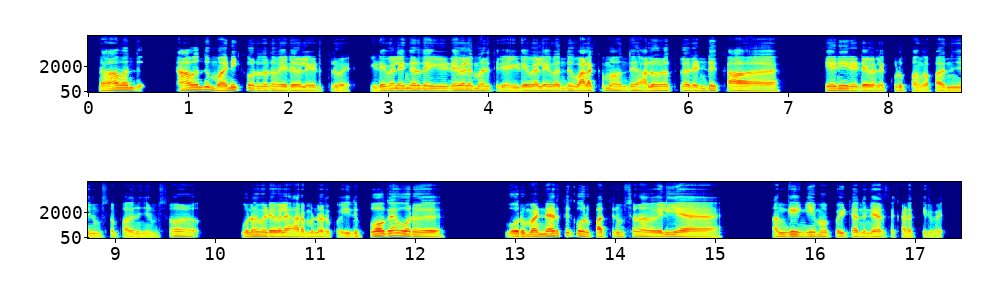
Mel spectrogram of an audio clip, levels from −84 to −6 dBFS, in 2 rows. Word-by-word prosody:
நான் 145 +6 +3
வந்து 155 -1 -3 0.4
நான் 140 +4 +4
வந்து 170 +2 0
மணிக்கு 160 +8 +1
ஒரு 135 - -1
தடவ 130 +1 -1
இடைவேளை 120 -1 +1
எடுத்துருவேன், 105 -3 -6 0.2
இடைவேளைங்கிறது 140 +4 +1 0.2
இடைவேளை 140 +2 +2
மாரி 135 0 0
தெரியாது, 110 -2 -1
இடைவேளை 125 +3 +1
வந்து 125 +2 -2
வழக்கமா 125 +4 +1
வந்து 125 +1 -3
அலுவலகத்தில 130 +1 0
2 130 +4 0
கா 120 - +3 0.9
தேநீர் 130 0 +3
இடைவேளை 120 -2 +1
குடுப்பாங்க, 110 -3 -4
15 105 0 -1
நிமிஷம் 105 +1 -11
15 105 0 -3
நிமிஷம், 140 +9 -5 0.6
உணவு 135 +2 +2
இடைவேளை 125 0 +3
1/2 115 -1 +2
மணிநேரம் 115 -1 -2
இருக்கும். 110 0 -5
இது 115 -1 -5
போக 160 +2 +5 0.2
ஒரு 140 -3 +2 0.9
1 120 0 +3
மணிநேரத்துக்கு 160 +5 +3
ஒரு 130 - -2
10 120 +1 0
நிமிஷம் 135 +2 -3
நான் 125 -2 +1
வெளியே 130 0 +3 0.9
அங்கேயும் 130 +3 +3
இங்கேயுமா 130 0 0
போயிட்டு 120 +1 -1
அந்த 115 - -4
நேரத்தை 115 -1 -1
கடத்திருவேன். 100 -1 -6
125 Hz, 165 wpm, -23 LUFS, 115-135 Hz, 0.9 s, போக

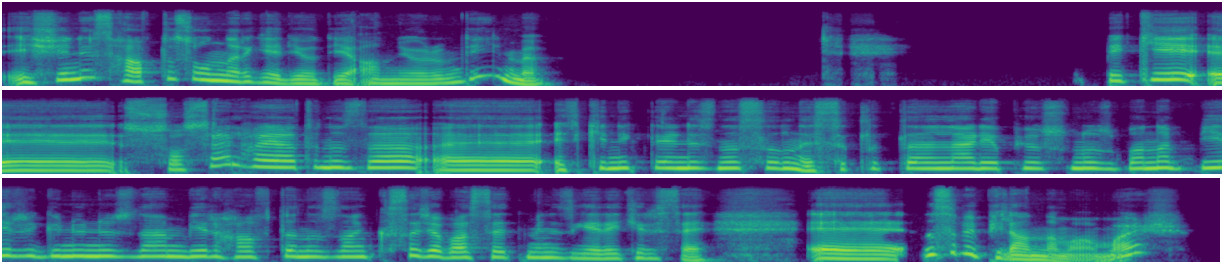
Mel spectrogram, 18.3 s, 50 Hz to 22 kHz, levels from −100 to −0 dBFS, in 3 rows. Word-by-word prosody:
eşiniz 285 - 0
hafta 220 +7 -1
sonları 255 -8 +2
geliyor 150 -6 -3
diye 145 0 -2
anlıyorum 145 +4 -3
değil 440 +3 -7
mi? - - +1 2.8
Peki, 245 +4 -1
eee, 185 - +3
sosyal 360 - -4
hayatınızda, 290 -3 +2
eee, 195 -1 +3
etkinlikleriniz 270 +3 -1
nasıl? 265 0 -1
Ne 175 -6 +2
sıklıkla 250 +5 -4
neler 255 0 +2
yapıyorsunuz? 255 -1 -2
Bana 260 0 0
1 280 0 +1
gününüzden, 260 -1 +1
1 260 +1 0
haftanızdan 245 0 -2
kısaca 255 -1 -1
bahsetmeniz 220 -2 -2
gerekirse, 180 -8 -3 0.5
eee, 175 -3 +5 0.2
nasıl 335 +5 +1
bir 340 -7 +1
planlaman 140 - 0
var? - - -2
245 Hz, 105 wpm, -24 LUFS, 190-270 Hz, 2.8 s, eee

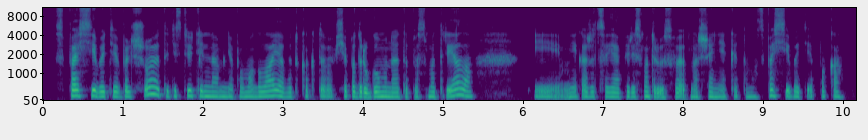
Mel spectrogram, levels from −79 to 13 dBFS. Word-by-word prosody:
Спасибо 195 -3 +4
те 165 0 0
большое. 225 +9 +3
Ты 180 -5 -5
действительно 180 -1 0
мне 160 0 -1
помогла. 165 +2 +1
Я 185 -3 +4
вот 155 0 -6
как-то - - -5
вообще 175 - -4
по-другому 165 -1 +3
на 160 -1 +2
это 150 -1 -6
посмотрела. 170 +5 +1 0.7
И - - -3
мне 155 +2 -4
кажется, 160 0 -2
я 155 -2 +1
пересмотрю 165 +1 -1
свое 150 +2 -1
отношение 155 0 -2
к - - -12
этому. 155 0 -6
Спасибо 180 +1 -1
те. 150 - -7
Пока. 165 -3 -6
165 Hz, 160 wpm, -26 LUFS, 160-180 Hz, 0.7 s, Спасибо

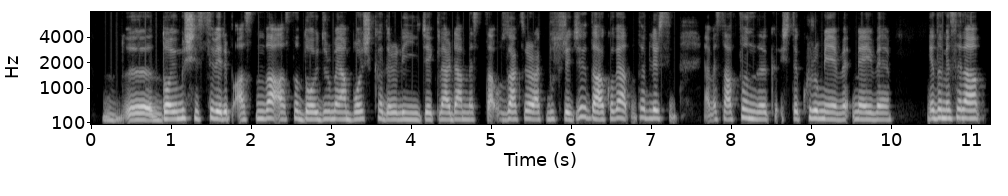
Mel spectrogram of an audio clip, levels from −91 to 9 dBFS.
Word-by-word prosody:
ımm, - - -7 0.2
ııı, 165 -1 +4
doymuş 200 +3 +5
hissi 200 +2 -2
verip 190 0 +5
aslında, 200 +4 0
aslında 185 0 -2
doydurmayan 185 0 0
boş 190 +1 0
kalorili 180 -2 -2
yiyeceklerden 180 +1 -1
mesela 180 -1 -5
uzak 185 +2 -2
durarak 185 -3 +1
bu 190 +1 -5
süreci 195 +5 -2
daha 185 -3 +3
kolay 200 +3 -1
atlatabilirsin. 215 +2 -3 0.3
Ya, - - -8
mesela 180 0 -3
fındık, 190 -5 0
işte, 195 +1 -5
kuru 210 +2 +1
meyve 180 -3 0
meyve 180 -1 0 0.4
ya 210 0 0
da 225 - +3
mesela 210 -1 +2
190 Hz, 155 wpm, -21 LUFS, 180-205 Hz, 0.4 s, doymuş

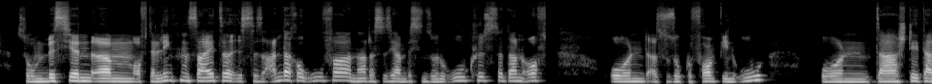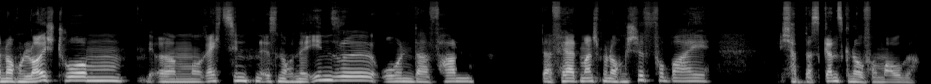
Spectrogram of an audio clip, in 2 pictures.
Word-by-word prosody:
so 130 - -4
'n 130 0 +2
bisschen, 155 +1 +6
ähm, 140 -1 +6
auf 125 0 -3
der 135 - -2
linken 175 +4 -1
Seite 165 +1 +4
ist 145 -1 -3
das 135 -1 -6
andere 180 +4 +1
Ufer, 175 +3 0
'ne? 140 +1 0
Das 140 -1 -3
ist 135 - -7
ja 140 - +1
'n 130 - -3
bisschen 130 0 -6
so 130 +1 -4
'ne 130 - -3
U-Küste 170 +3 -5
dann 160 0 +1
oft 170 +2 -2 0.6
und 135 -1 +1
also 120 0 -5
so 130 +2 -2
geformt 140 +2 -1
wie - - -1
'n 130 - -2
U 170 +11 -1 0.5
und 125 -1 0
da 130 0 +5
steht 150 +3 -1
da 140 -2 +6
noch 135 -1 +3
'n 130 - +2
Leuchtturm, 170 +1 +3 0.3
ähm, 120 -1 -2
rechts 145 +5 -3
hinten 170 -1 -2
ist 140 -2 -7
noch 130 -3 -2
'ne 130 0 -2
Insel 185 0 +1
und 135 +1 -3
da 120 -2 -2
fahren 140 +3 -3 0.7
da - - -3
fährt 145 0 +1
manchmal 150 +1 -1
noch 125 -2 0
'n 125 - -4
Schiff 190 +8 -4
vorbei. 150 -4 -5 0.7
Ich - - -3
habe - - -6
das - - -2
ganz 150 0 +1
genau 120 -2 -2
vorm 110 +1 -9
Auge. 105 -2 -6
140 Hz, 195 wpm, -22 LUFS, 130-170 Hz, 0.7 s, bisschen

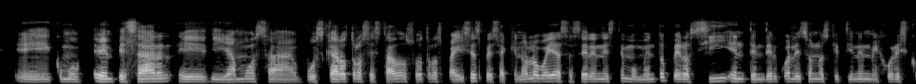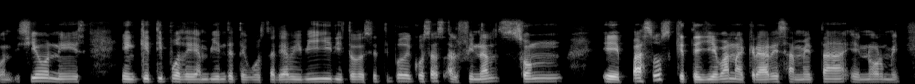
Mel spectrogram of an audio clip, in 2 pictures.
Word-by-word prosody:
eh, 120 0 -1
como 125 -1 -4
empezar, 135 +2 +5
eh, 120 -2 0
digamos, 120 +2 -2
a 115 -1 0
buscar 120 +1 +4
otros 130 +1 -1
estados, 130 -1 0
u - - -2
otros 130 +2 -5
países, 110 +7 0
pese - - -3
a - - -4
que - - -12
no 120 +2 -2
lo 150 +2 +3
vayas 145 +1 +2
a - - -9
hacer 120 0 0
en 125 0 -2
este 125 +4 -6
momento, 120 +4 -5
pero 120 -1 +2
sí 145 +2 -3
entender 125 -3 -2
cuáles 125 -1 -2
son 135 - -4
los 125 - -5
que - - -9
tienen 125 +1 -6
mejores 120 +1 -5
condiciones, 125 +1 -2 0.3
en 120 -2 +1
qué 135 - +3
tipo 140 -1 -1
de 120 0 0
ambiente 120 +2 -3
te - - -7
gustaría 115 +1 -3
vivir, 255 - -1
y 245 - -2
todo 120 0 -2
ese 135 - -7
tipo 145 +3 -3
de 140 - +1
cosas, 135 -1 -1
al - - -1
final 125 +4 +1
son, 145 +1 -1 0.4
eh, 125 -3 +7
pasos 210 +9 +4
que 130 - +1
te 115 - +3
llevan 125 +4 +3
a 120 - +1
crear 115 +2 +3
esa 130 -1 -1
meta 130 +3 0
enorme. 115 0 -5
125 Hz, 195 wpm, -24 LUFS, 120-135 Hz, 0.4 s, eh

